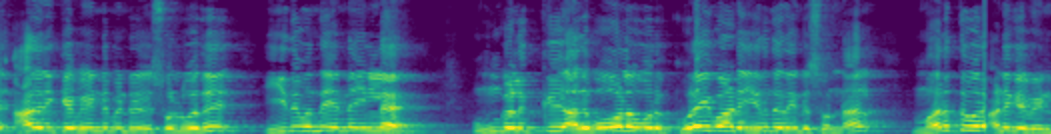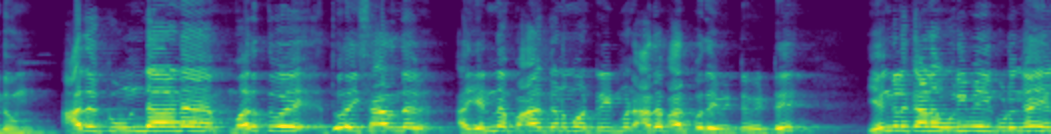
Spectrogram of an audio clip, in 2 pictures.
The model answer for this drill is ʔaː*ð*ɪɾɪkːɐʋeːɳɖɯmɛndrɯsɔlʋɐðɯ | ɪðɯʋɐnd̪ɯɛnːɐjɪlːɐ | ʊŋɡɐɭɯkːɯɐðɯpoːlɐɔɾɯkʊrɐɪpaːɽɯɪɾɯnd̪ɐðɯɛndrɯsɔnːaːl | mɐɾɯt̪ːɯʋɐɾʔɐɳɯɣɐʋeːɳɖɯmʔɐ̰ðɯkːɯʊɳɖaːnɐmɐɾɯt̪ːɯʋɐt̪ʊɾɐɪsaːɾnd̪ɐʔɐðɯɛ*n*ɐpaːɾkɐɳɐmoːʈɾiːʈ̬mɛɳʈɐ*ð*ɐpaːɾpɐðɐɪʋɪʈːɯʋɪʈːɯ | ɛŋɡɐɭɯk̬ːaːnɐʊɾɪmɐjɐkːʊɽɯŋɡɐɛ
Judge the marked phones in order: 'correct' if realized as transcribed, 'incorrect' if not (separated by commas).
correct, incorrect, correct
